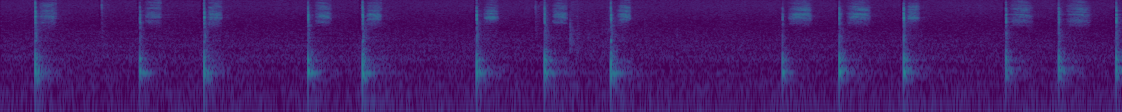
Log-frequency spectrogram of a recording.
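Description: Stylus tapping on a tablet screen while drawing short pen strokes: a series of light clicks, about two to three a second.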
